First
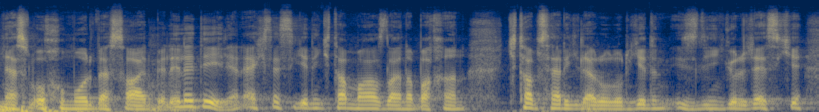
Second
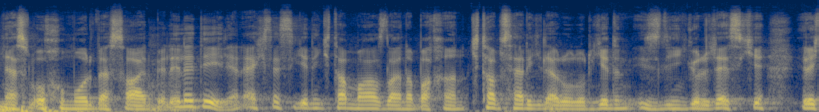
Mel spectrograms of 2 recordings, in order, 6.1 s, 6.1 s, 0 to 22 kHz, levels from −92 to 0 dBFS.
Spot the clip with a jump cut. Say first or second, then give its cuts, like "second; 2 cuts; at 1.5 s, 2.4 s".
second; 1 cut; at 3.4 s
